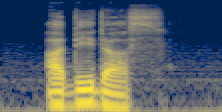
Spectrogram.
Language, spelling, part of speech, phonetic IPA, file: Polish, adidas, noun, [aˈdʲidas], Pl-adidas.ogg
